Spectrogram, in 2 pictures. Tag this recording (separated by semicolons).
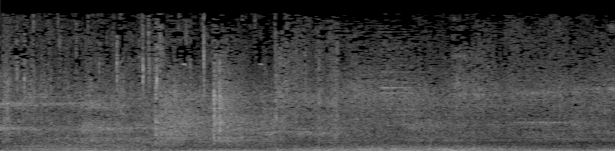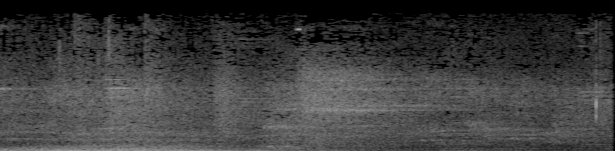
ambiance; amusement; field-recording; moreys-pier; nj; park; rides; wildwood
